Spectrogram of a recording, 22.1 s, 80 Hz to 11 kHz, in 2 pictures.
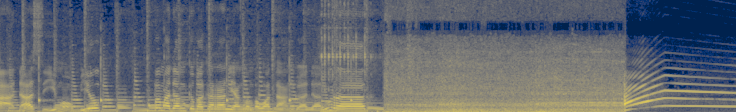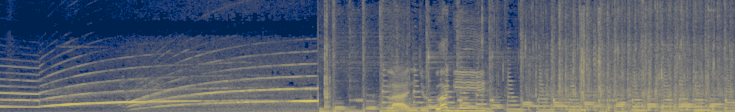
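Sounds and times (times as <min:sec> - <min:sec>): fire engine siren wailing: 0:08.2 - 0:15.8
second siren rising: 0:08.2 - 0:15.8.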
